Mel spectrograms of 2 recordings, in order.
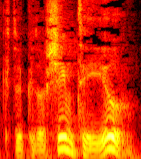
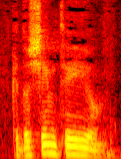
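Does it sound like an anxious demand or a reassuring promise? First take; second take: anxious demand; reassuring promise. First: It sounds like an anxious, pressing demand. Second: It sounds like a calm, reassuring promise.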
